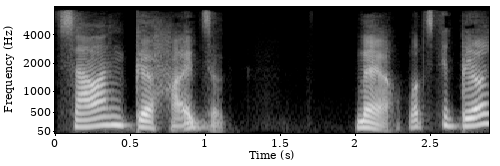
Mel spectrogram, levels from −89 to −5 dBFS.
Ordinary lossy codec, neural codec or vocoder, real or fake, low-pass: MP3, 48 kbps; codec, 16 kHz, 0.5 kbps, FreqCodec, larger model; fake; 7.2 kHz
